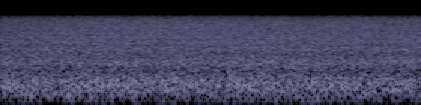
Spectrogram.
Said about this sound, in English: Wind and rain. Ooh. And it's still off to the west and north. And this could get good.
